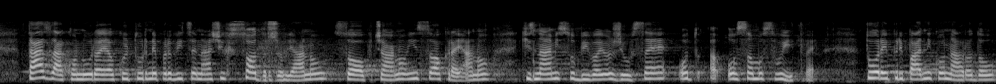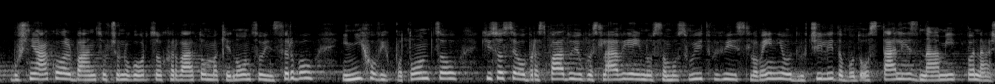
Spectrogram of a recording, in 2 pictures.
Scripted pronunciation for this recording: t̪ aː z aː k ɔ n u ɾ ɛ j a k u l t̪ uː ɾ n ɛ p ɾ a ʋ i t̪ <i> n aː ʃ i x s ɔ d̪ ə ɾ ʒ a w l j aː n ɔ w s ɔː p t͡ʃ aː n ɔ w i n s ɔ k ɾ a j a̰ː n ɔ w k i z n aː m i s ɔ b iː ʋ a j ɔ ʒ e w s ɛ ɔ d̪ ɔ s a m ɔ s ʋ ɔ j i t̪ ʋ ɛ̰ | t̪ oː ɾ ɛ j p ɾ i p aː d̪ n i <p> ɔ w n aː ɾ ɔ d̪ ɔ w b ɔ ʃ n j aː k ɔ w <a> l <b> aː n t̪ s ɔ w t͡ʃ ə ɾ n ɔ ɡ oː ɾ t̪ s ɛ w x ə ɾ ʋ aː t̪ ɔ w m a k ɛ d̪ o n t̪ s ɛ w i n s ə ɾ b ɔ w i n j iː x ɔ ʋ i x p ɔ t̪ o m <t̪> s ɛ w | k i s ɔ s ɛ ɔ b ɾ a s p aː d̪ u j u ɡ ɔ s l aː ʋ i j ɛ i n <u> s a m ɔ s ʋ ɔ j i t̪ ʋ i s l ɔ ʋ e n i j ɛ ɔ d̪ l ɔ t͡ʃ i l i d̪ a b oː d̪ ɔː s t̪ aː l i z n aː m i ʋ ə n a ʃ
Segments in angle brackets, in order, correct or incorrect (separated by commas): incorrect, incorrect, correct, correct, correct, incorrect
